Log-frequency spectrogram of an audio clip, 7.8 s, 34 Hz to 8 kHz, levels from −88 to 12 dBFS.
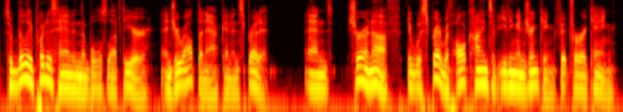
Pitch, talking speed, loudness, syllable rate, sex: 110 Hz, 270 wpm, -19 LUFS, 5.8 syllables/s, male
